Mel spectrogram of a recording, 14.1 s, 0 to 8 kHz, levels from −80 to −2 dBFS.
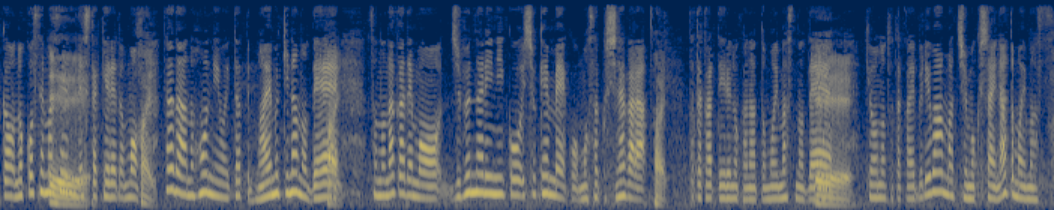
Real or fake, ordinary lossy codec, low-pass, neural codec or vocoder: real; none; 7.2 kHz; none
